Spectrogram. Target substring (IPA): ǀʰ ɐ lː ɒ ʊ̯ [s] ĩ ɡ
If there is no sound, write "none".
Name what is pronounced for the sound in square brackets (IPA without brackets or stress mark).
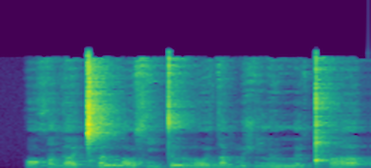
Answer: s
